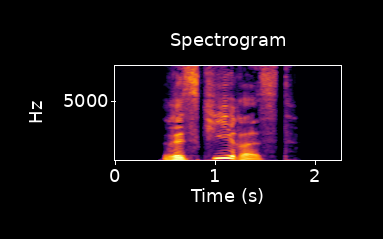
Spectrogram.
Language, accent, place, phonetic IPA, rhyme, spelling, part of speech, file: German, Germany, Berlin, [ʁɪsˈkiːʁəst], -iːʁəst, riskierest, verb, De-riskierest.ogg
- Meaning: second-person singular subjunctive I of riskieren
